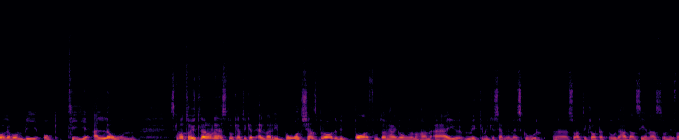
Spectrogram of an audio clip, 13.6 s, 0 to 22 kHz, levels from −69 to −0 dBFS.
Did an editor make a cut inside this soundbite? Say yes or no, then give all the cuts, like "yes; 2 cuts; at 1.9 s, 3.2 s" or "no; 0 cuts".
no; 0 cuts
